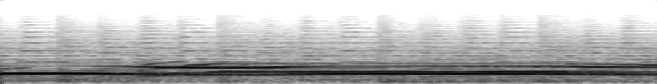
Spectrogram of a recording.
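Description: Wolves howling together, long sustained howls that rise and glide over one another without a break, fairly loud, with no one talking.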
